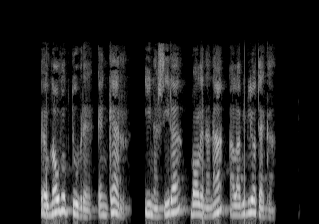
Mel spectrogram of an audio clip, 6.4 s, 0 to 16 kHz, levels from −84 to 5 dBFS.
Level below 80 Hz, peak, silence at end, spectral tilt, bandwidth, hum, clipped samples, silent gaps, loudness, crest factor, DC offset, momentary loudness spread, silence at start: -54 dBFS; -2 dBFS; 0.9 s; -7 dB/octave; 7.8 kHz; none; under 0.1%; 2.64-2.89 s; -18 LUFS; 16 dB; under 0.1%; 11 LU; 0.8 s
